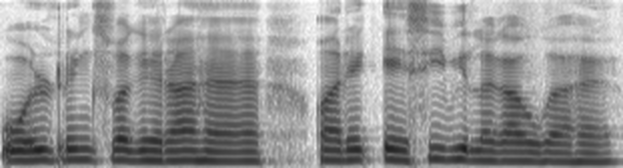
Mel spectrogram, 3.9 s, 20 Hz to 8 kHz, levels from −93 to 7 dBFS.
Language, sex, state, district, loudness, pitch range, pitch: Hindi, male, Jharkhand, Garhwa, -15 LUFS, 160-180 Hz, 170 Hz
